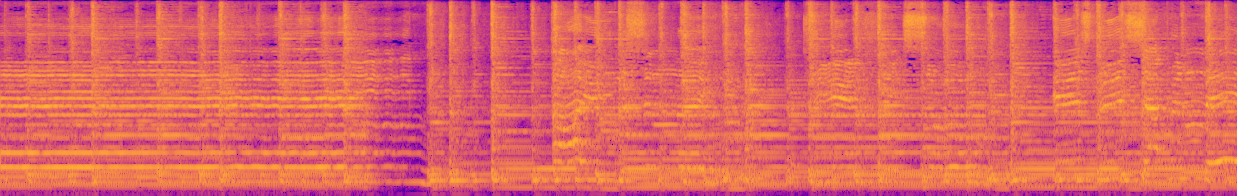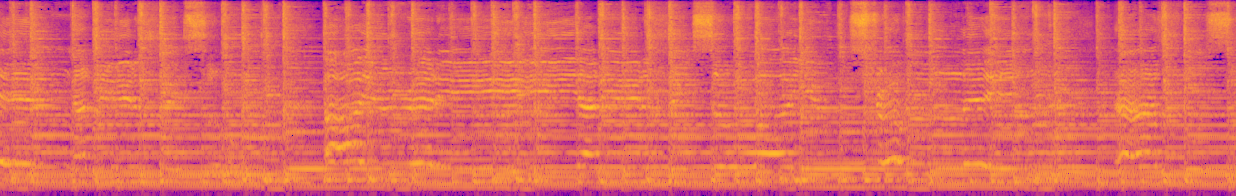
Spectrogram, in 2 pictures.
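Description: A song on a Gretsch Jim Dandy acoustic guitar: steady strumming with singing over it. The playing drops out briefly about four seconds in, then the strumming starts again.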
